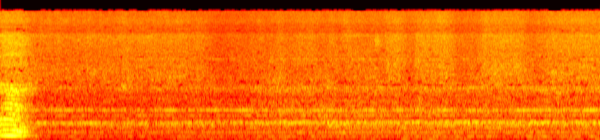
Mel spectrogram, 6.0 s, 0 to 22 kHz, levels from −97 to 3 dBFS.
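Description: Nothing technically wrong turns up in this recording of sounds, so there's nothing here to point to or explain.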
